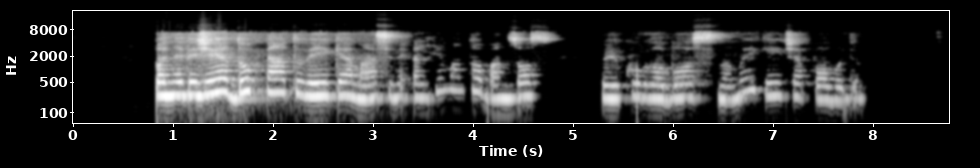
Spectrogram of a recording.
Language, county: Lithuanian, Šiauliai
